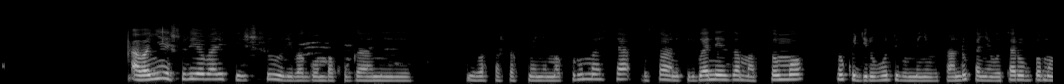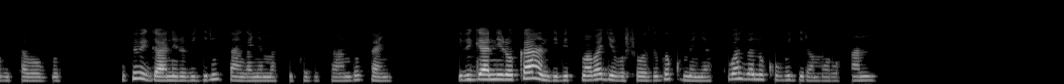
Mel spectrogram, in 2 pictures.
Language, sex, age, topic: Kinyarwanda, female, 18-24, education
